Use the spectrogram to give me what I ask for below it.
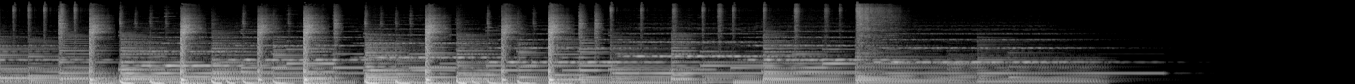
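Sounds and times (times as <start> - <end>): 
TV ident music: 0.0 - 10.1.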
